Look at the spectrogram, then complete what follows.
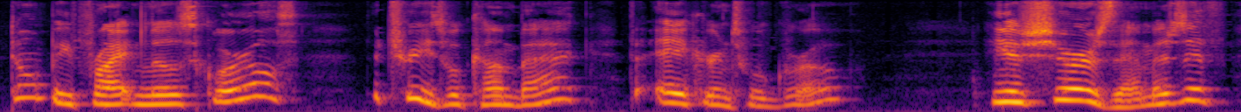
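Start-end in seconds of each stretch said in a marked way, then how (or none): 0.0-4.2 higher, gentle voice soothing small animals; tender reassurance. Acted. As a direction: coax the little squirrels not to fear. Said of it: "He turns to the squirrel and says".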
